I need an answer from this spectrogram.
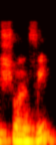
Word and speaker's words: choisit: Then il, elle, on, also same pronunciation. Il choisit, elle choisit, on choisit.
